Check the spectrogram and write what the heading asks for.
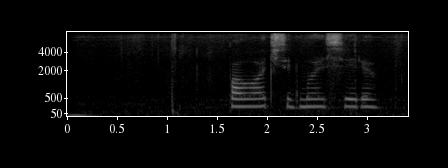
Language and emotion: Russian, neutral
